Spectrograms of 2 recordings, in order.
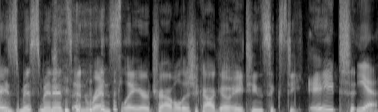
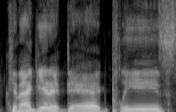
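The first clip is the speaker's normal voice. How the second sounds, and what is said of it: Put-on Chicago accent. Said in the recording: “We got that accent. ... Chicago.”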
